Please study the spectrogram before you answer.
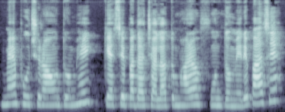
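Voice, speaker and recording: Jealous, stubborn young man, storybook reading voiced by a woman, high and brooding. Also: a little fast, sharp tone. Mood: bitter.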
